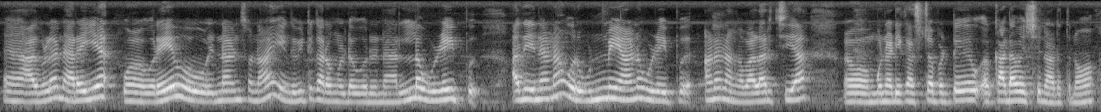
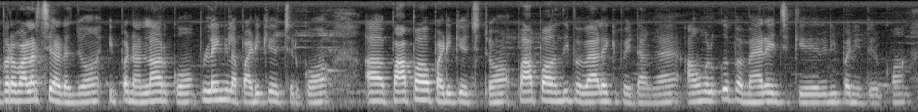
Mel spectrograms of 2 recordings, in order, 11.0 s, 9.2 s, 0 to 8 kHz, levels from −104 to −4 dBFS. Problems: background sounds at intervals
